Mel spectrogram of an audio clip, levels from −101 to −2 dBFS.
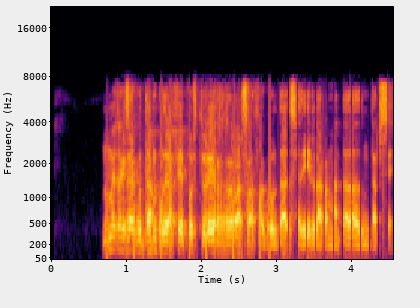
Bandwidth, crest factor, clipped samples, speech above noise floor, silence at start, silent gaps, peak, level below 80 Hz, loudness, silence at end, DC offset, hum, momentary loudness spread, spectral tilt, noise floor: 8 kHz; 14 dB; under 0.1%; 66 dB; 0.7 s; none; 0 dBFS; -48 dBFS; -14 LUFS; 0 s; under 0.1%; none; 4 LU; -2.5 dB/octave; -80 dBFS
